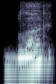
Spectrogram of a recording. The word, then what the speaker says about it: blood: Okay, it's actually And blood is pronounced that way, blood. It doesn't matter if you have two continuous O's. It's blood, not blood.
